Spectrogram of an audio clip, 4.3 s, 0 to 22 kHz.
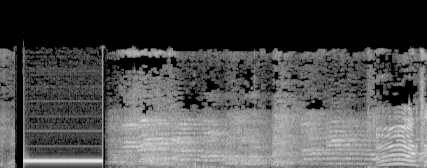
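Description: A loud single-pitch bleep tone, about 1 kHz and lasting under a second, dropped in at an edit with all other sound cut out around it. Then several children talk and shout over one another.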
